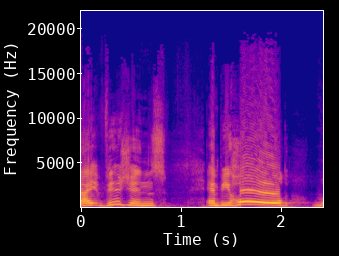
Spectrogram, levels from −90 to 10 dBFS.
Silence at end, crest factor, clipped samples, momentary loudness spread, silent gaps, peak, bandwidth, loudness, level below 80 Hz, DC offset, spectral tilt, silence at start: 0 s; 8 dB; under 0.1%; 20 LU; none; 0 dBFS; 14 kHz; -8 LUFS; -48 dBFS; under 0.1%; -4.5 dB/octave; 0 s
